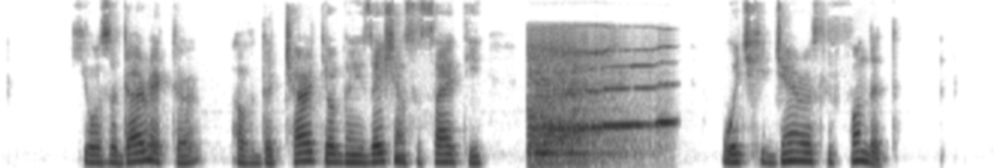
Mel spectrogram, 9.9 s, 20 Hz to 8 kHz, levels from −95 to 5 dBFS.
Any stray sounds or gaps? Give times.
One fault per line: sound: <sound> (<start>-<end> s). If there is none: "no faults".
sound: squeak (5.3-6.8 s)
